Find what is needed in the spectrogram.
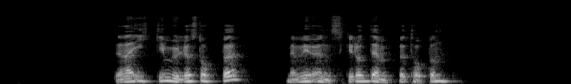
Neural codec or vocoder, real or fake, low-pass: none; real; 9.9 kHz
